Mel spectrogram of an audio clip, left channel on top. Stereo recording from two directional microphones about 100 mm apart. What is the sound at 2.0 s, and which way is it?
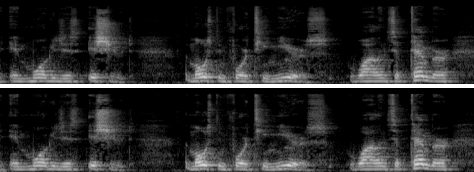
Speech, 10° right (ahead or behind).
